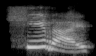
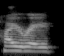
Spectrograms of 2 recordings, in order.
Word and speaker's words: Hiraeth: only changed the pronunciation, because the Welsh pronunciation would be Hiraeth. So we were like, I think we should make it a bit more English. So Hiraeth was the best option.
